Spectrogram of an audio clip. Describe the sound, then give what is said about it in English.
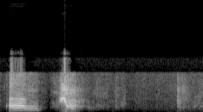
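A pet dog barks twice in loud, quick succession, each bark short and tonal, followed by a few faint, scattered sounds before a brief quieter noise near the end. “That was my dog again”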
